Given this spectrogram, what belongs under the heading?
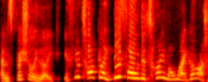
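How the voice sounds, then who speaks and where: A squeaky, put-on character voice at a fairly quick pace, full of very wide pitch swings. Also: woman, extremely high pitch for a woman. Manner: panicky, over-excited.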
